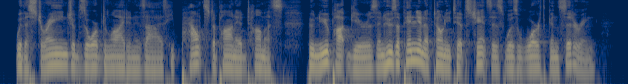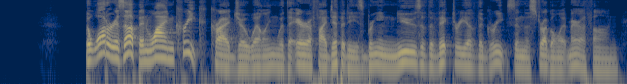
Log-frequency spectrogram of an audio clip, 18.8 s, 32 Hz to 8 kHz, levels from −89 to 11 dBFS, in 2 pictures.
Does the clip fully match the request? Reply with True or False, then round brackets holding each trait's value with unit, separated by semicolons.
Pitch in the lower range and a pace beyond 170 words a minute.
True (105 Hz; 180 wpm)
